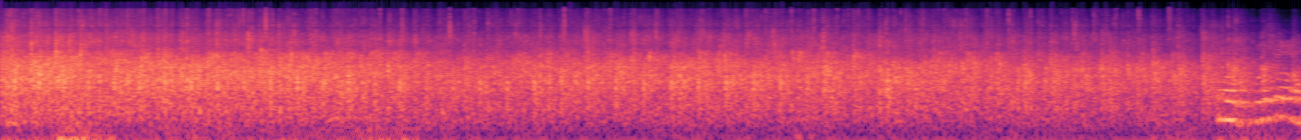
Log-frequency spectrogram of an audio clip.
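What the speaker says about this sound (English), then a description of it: "let's give them a round of applause" Audience applause fills a college hall after an author's reading by Silas House at Lindsey Wilson College, steady dense clapping with a low hum early on, sustained throughout and fading slightly near the end.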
